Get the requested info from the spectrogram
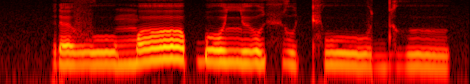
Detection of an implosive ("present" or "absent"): present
